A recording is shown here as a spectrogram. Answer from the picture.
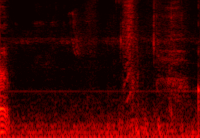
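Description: Faint low running noise inside a moving car's cabin, with a few brief scratchy rustles in the middle.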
